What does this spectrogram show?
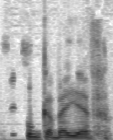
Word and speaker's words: Kunkabayev: Cam Shebek Kunkabayev. That's how you pronounce it.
